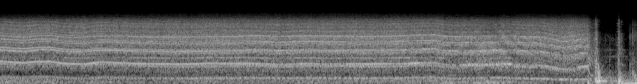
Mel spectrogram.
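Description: FPV racing quadcopter's motors whining at a high pitch that wavers with the throttle. Near the end a few sharp knocks sound as the drone comes down onto a parked car's boot, and the motor whine cuts off.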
